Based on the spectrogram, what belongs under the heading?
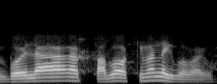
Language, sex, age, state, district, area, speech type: Assamese, male, 18-30, Assam, Sivasagar, rural, conversation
